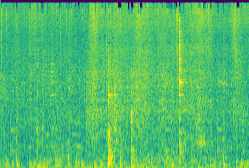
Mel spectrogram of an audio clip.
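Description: Fried cabbage with sausages and ham stirred in a pan, close scraping and tossing strokes over a steady sizzle, with a couple of sharper knocks of the utensil against the pan.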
